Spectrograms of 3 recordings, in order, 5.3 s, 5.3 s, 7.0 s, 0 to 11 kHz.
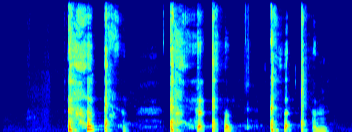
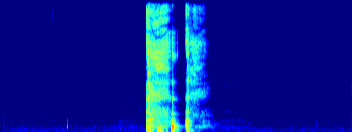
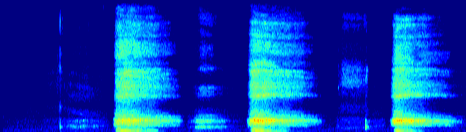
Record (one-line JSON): {"three_cough_length": "5.3 s", "three_cough_amplitude": 32305, "three_cough_signal_mean_std_ratio": 0.32, "cough_length": "5.3 s", "cough_amplitude": 25728, "cough_signal_mean_std_ratio": 0.21, "exhalation_length": "7.0 s", "exhalation_amplitude": 16992, "exhalation_signal_mean_std_ratio": 0.44, "survey_phase": "beta (2021-08-13 to 2022-03-07)", "age": "65+", "gender": "Female", "wearing_mask": "No", "symptom_cough_any": true, "symptom_runny_or_blocked_nose": true, "symptom_onset": "7 days", "smoker_status": "Never smoked", "respiratory_condition_asthma": false, "respiratory_condition_other": false, "recruitment_source": "REACT", "submission_delay": "-2 days", "covid_test_result": "Negative", "covid_test_method": "RT-qPCR", "influenza_a_test_result": "Unknown/Void", "influenza_b_test_result": "Unknown/Void"}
